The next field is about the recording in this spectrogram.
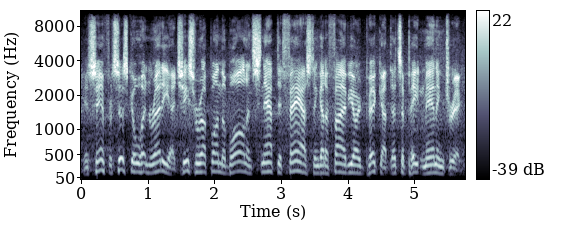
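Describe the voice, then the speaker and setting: A man's voice: fairly high pitch, fast, sharp tone. An American man calling live football play-by-play on the radio in clipped, urgent phrases. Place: stadium broadcast booth. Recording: noisy live stadium radio broadcast.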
